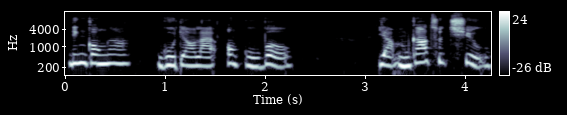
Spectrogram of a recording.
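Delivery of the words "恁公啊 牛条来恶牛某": normal talking voice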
